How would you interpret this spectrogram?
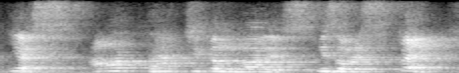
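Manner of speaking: loud, high-pitched statement of conviction; emphatic declaration. Shown as a demonstration. Teacher demonstrates emphatic speech to the class, emphatic and loud. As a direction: declare it forcefully, with strong feeling. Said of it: "very strong feelings".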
